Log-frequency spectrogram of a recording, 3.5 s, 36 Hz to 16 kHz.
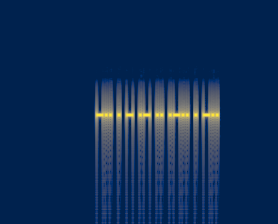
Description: Morse code, heard as a keyed tone, about 44 wpm, 700 Hz. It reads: DETAILED
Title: Top 1251-1500 Words 45wpm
